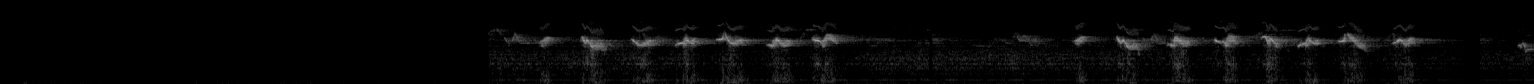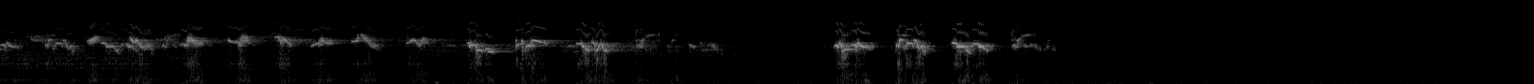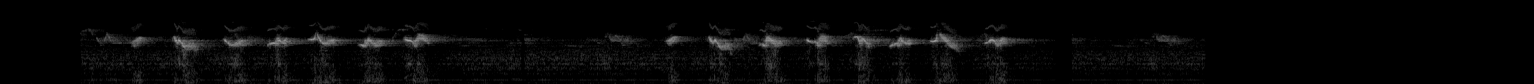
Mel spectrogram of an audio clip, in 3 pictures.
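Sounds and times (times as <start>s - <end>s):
songbird chirping: 4.9s - 26.2s, 31.5s - 42.8s.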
